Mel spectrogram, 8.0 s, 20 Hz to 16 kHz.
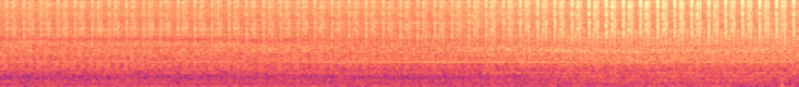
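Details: BMW E46 idling smoothly with a light, regular clicking at roughly three per second, getting a little louder toward the end. Source not pinned down.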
